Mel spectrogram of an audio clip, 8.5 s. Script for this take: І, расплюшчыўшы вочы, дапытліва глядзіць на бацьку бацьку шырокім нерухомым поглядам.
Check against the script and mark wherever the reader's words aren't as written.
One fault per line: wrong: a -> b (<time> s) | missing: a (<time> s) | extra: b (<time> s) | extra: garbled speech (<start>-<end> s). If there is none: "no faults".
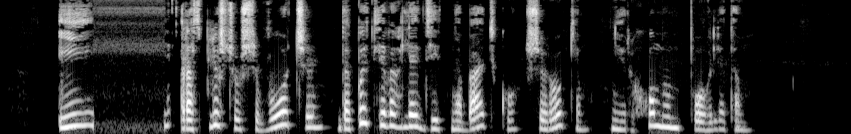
missing: бацьку (5.1 s)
